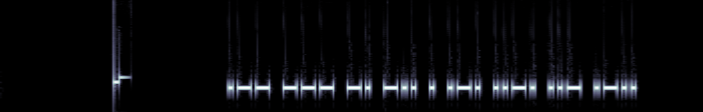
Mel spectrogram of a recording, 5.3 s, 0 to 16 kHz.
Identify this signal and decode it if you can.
Morse code, heard as a keyed tone, about 34 wpm, 700 Hz. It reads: WONDERFUL
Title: Sentences from Top 1100 Words - New Word Drill Alt - 35wpm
